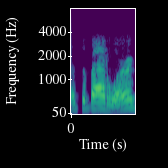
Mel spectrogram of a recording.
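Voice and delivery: put-on high, teary child voice, close to crying. Retelling the son's reply after being scolded: imitating a teary-eyed child. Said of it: "got, like, teary-eyed".

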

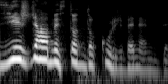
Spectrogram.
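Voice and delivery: resounding, commanding, loud booming voice. Player character telling everyone to leave, fairly loud resounding voice. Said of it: "dość doniosłym głosem".

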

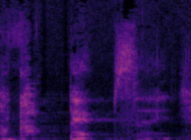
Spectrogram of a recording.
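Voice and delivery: mock very quiet whisper. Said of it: "she did it that quiet".

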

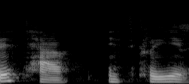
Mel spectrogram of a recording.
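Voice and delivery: hushed, soft little voice. Trying the actress's line from Poltergeist after another speaker tried it: imitating the Poltergeist actress. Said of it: "Okay, I'm gonna try it".

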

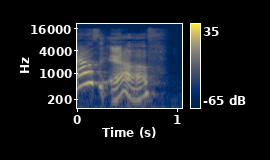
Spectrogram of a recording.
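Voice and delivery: put-on high-pitched valley girl way of speaking. Recapping a scene, quoting a character's reply, in a Valley Girl voice. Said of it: "word vomit in Valley Girl".

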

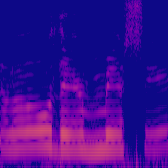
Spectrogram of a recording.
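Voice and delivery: put-on shrill, very high, loud old-man voice. Acting out a grandpa in a kink scene for a laugh: acting as a grandpa. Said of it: "You'd just be like".

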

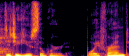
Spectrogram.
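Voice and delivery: seductive, soft, sexy voice. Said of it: "in his sexy [name] voice".

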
